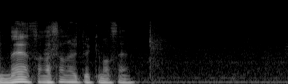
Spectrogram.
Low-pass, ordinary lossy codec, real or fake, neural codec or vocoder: none; none; real; none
